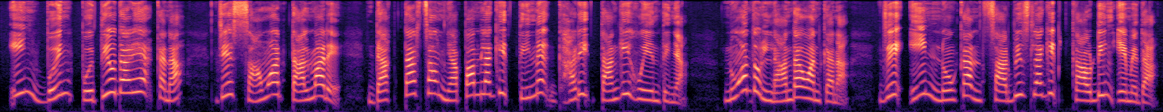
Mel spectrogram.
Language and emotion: Santali, angry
